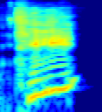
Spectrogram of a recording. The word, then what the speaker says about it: thought: T-H-O-U-G-H-T is pronounced thought. The TH is unvoiced. Thought, and it rhymes with caught.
